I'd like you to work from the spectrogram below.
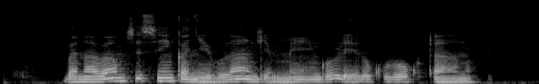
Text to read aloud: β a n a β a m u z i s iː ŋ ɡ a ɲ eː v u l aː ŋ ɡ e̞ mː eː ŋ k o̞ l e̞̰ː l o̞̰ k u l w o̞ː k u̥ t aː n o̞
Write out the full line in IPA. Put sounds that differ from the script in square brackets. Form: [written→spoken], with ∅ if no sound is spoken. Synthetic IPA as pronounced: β a n a β a m u [z→s] i s iː ŋ [ɡ→k] a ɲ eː [v→β] u l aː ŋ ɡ e̞ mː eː ŋ [k→ɡ] o̞ l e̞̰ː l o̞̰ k u l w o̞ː k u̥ t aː n o̞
